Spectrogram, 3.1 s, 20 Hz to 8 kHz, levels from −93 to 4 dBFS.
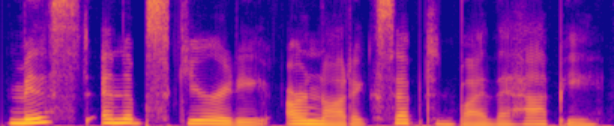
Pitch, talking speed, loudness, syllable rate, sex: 195 Hz, 175 wpm, -21 LUFS, 5.6 syllables/s, female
